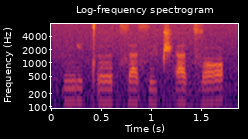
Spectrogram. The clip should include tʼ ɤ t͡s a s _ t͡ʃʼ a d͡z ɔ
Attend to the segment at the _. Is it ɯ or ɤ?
ɯ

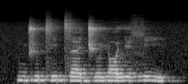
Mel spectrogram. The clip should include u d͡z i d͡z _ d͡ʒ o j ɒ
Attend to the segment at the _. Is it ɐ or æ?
æ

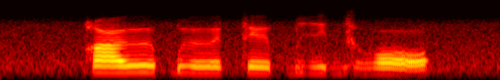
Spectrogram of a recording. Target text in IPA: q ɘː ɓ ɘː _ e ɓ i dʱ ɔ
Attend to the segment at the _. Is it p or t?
t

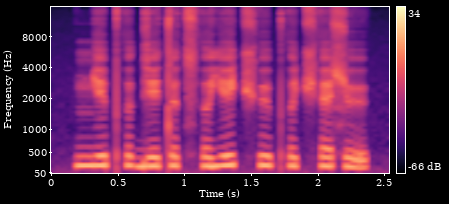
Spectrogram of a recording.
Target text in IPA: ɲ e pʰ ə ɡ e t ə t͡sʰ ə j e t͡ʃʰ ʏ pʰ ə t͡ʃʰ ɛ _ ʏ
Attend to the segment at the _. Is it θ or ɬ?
ɬ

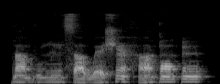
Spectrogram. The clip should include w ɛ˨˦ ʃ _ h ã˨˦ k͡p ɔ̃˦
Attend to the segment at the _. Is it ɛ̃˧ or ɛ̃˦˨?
ɛ̃˦˨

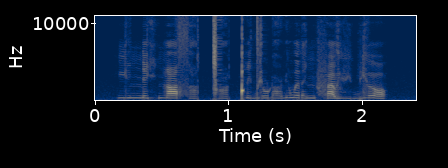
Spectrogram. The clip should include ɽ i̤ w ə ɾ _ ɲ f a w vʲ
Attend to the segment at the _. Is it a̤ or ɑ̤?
a̤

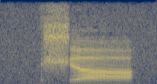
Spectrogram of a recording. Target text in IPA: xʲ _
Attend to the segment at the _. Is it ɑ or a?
a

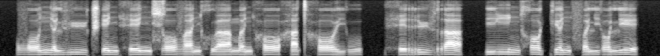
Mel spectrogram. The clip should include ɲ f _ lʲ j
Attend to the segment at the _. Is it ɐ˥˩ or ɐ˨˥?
ɐ˨˥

